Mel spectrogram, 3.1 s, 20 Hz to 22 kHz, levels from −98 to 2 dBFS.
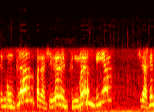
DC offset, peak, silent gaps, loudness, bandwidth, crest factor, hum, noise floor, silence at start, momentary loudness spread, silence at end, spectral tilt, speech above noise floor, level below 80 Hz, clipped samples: under 0.1%; -2 dBFS; none; -18 LUFS; 4 kHz; 18 dB; none; -41 dBFS; 0 s; 8 LU; 0 s; -7 dB/octave; 23 dB; -48 dBFS; under 0.1%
